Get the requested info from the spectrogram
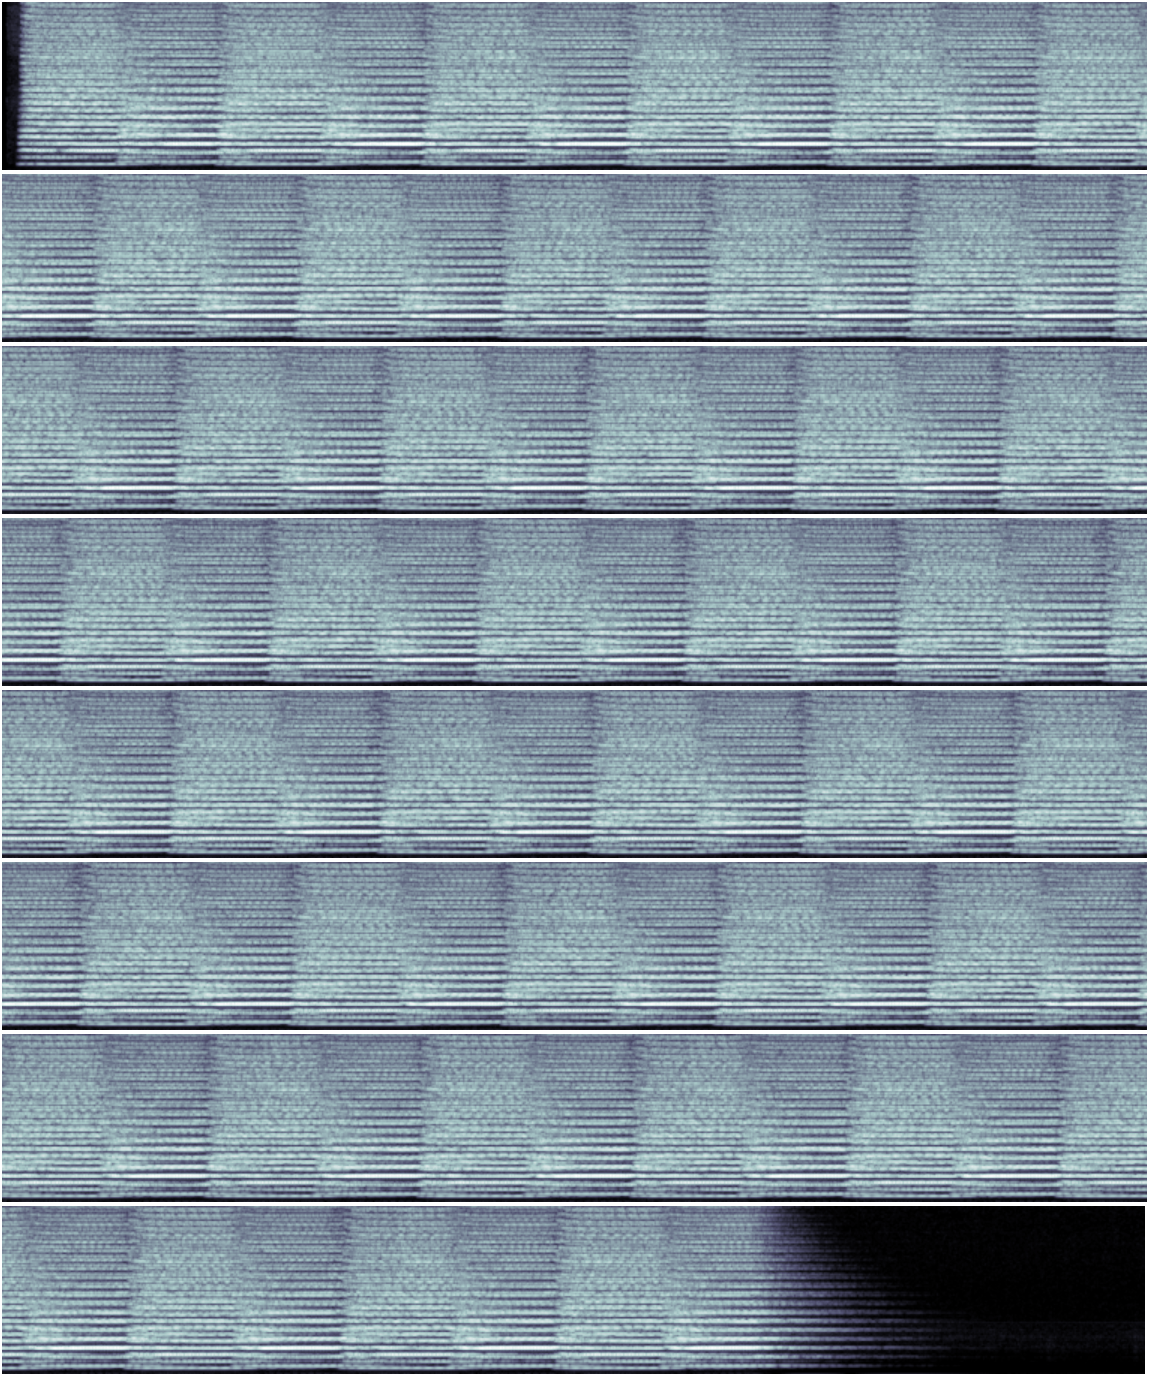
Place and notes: Finally the well known sound of a fire truck siren going.
Hosingen, Einsatzzentrum, Feuerwehrsirene
Schließlich das allseits bekannte Geräusch des Martinshorns.
Hosingen, centre d'intervention, sirène d'un camion de pompiers
Et enfin, le bruit bien connu de la sirène d’un camion de pompiers qui part.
